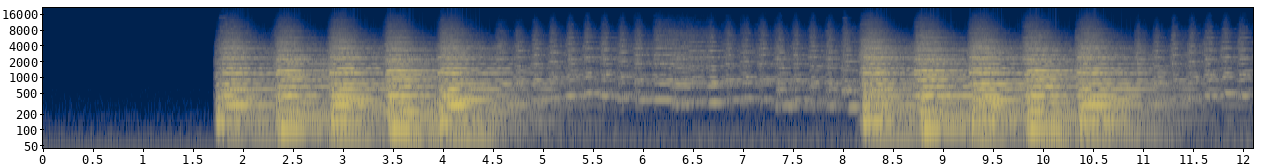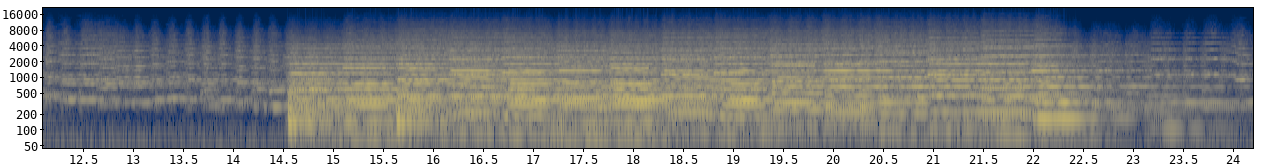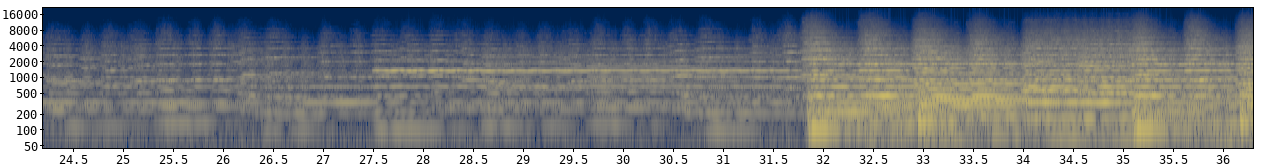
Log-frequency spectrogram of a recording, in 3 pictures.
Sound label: Symphony in D major: Presto; Mozart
